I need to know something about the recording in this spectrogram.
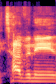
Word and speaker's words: Tavernier: the in swinger from tavernier or taverny is it yeah tavern here that's it tavernier tavernier yeah that's probably why that's probably why i'm saying it wrong actually um oh sharon's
